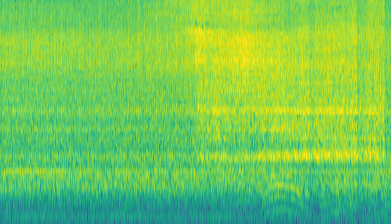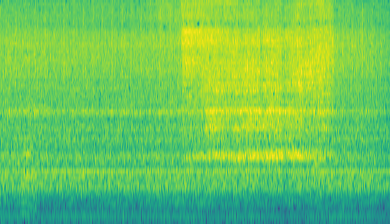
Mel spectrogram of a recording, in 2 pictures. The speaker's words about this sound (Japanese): でこれベルトサンダーって言って、ここにサンドペーパーがぐるぐる回ってるような機械なんですけど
